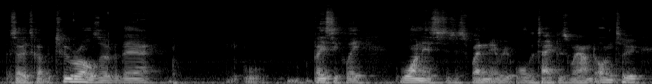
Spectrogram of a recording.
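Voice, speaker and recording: Male host, extremely low pitch, informal demonstrator delivery, roomy echo. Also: a little fast, warm tone, a little hiss or hum. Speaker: host of a teardown channel. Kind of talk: casual hands-on explainer. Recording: roomy, echoing sound.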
